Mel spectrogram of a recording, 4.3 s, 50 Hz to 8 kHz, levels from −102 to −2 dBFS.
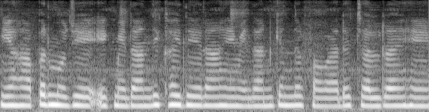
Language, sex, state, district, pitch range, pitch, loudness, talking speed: Hindi, female, Chhattisgarh, Rajnandgaon, 225-240 Hz, 230 Hz, -13 LUFS, 225 wpm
